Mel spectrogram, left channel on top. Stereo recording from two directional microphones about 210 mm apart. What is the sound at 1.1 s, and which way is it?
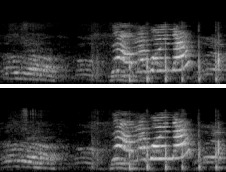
Speech, 20° left (ahead or behind).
